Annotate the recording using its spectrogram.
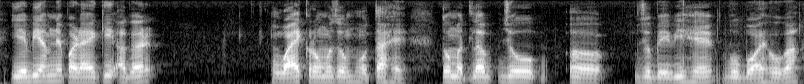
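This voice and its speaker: A man with an Indian accent teaching an exam revision lesson, reading each English line very slowly and then explaining it in quicker Hindi. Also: medium pitch, warm tone, clean tone.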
